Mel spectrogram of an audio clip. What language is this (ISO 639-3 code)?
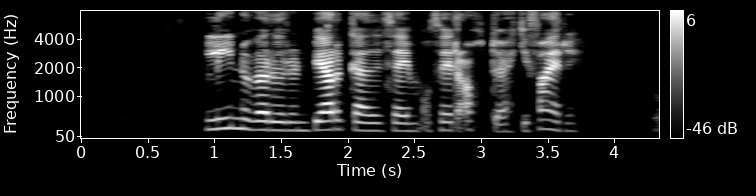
isl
